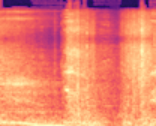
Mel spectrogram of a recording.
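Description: A heavy blow thuds into a body.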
